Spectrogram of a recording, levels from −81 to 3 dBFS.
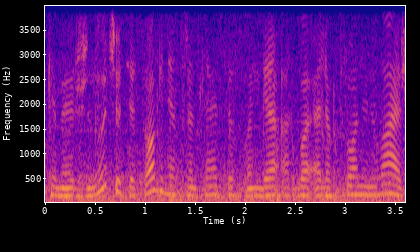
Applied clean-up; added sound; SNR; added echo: none; Subway, metro, underground; 3 dB; none.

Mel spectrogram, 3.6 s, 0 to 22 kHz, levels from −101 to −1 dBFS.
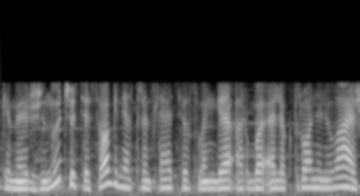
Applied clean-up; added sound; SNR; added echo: none; none; none; none.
